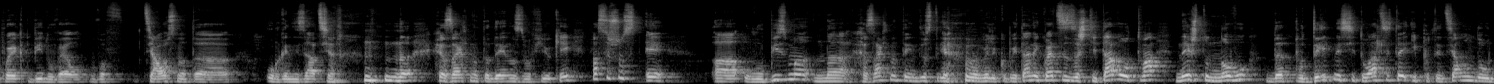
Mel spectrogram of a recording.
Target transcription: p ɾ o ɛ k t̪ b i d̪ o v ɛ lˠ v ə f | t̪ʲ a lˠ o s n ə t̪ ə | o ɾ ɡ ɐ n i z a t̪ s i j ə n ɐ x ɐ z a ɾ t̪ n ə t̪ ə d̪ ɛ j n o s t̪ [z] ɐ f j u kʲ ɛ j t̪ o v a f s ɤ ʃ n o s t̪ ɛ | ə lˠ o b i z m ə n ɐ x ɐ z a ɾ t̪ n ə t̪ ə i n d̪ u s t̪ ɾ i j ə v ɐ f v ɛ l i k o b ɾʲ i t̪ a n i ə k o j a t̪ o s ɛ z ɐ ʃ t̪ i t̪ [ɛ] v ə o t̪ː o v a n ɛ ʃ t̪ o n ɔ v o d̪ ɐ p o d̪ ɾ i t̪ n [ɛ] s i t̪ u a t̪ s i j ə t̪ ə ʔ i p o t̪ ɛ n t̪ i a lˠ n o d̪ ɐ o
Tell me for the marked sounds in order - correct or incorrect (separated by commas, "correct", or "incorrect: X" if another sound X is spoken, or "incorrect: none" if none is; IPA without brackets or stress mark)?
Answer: incorrect: v, incorrect: a, correct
